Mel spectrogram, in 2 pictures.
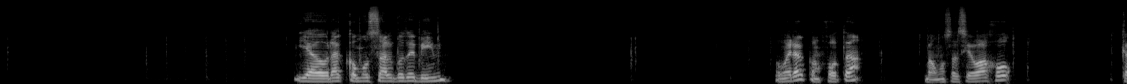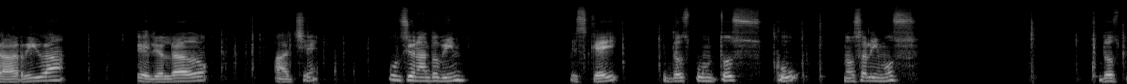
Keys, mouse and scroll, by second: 10.4-16.6 typing, 16.7 Escape, 16.9 Escape, 18.6-19.4 typing, 21.7-22.5 typing.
